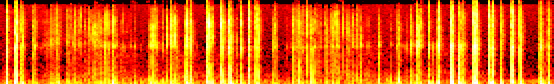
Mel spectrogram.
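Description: Fingernails scratch across the bowl face of a small, solid white plastic rice paddle in quick, uneven strokes. Each scratch is a short, dry rasp with a bright, hissy top and a soft low thump, and it dies away almost instantly. The result is a quiet, close, crackly patter of closely spaced scrapes.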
